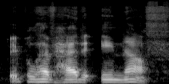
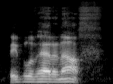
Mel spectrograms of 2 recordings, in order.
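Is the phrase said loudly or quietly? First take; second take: quietly; loudly. First: The phrase is said quietly. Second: The phrase is said loudly.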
